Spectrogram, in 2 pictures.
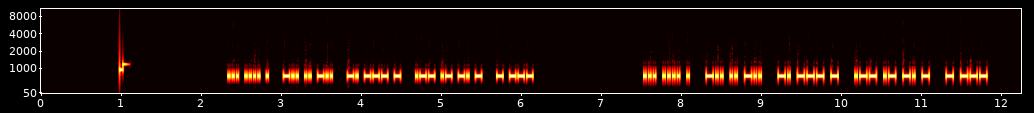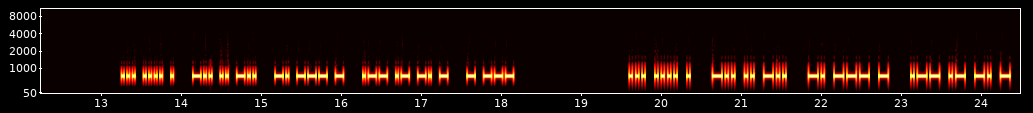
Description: Morse code, heard as a keyed tone, about 37 wpm, 700 Hz. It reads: SHE DID NOT WANT TO SHE DID NOT WANT TO SHE DID NOT WANT TO SHE DID NOT WANT
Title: Speed-Racing - Sets of 5 Words 30wpm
